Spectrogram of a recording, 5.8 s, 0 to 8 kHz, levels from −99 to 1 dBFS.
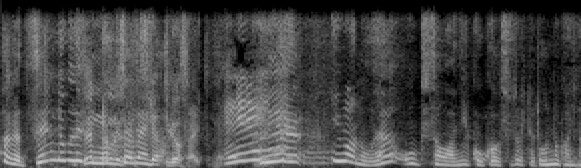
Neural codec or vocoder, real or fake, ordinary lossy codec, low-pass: codec, 16 kHz in and 24 kHz out, 1.1 kbps, FireRedTTS-2 codec; fake; Opus, 64 kbps; 7.2 kHz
